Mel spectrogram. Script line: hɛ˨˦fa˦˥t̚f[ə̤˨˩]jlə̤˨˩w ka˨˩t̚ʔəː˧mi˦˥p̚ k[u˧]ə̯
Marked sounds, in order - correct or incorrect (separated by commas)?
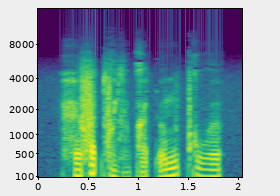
correct, correct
